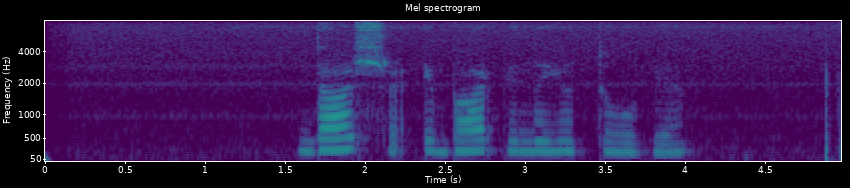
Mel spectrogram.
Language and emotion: Russian, sad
